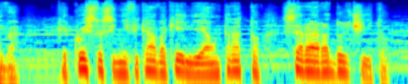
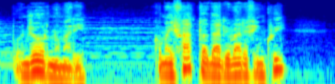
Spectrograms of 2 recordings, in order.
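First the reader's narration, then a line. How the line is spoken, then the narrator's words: Flat, distant voice. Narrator (Italian): domandò con una voce atona ed estranea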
